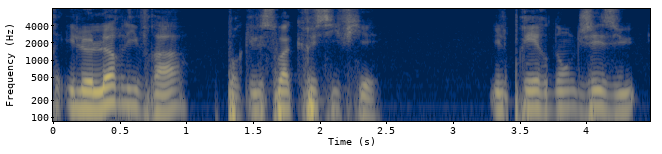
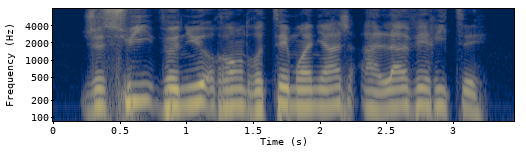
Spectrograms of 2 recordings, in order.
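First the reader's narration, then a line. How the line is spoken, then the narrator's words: Plain. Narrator (French): dit Jésus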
